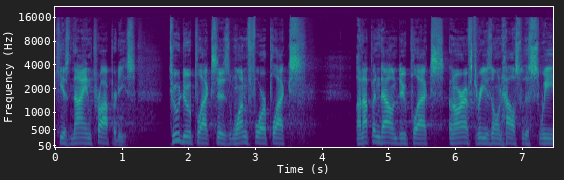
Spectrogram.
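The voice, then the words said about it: Voice with a slight cold. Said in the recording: “I have a little bit of a cold.”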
